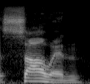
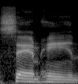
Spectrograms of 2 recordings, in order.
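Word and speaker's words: Samhain: Oh, we 100% did because I I corrected your um your your pronunciation of uh Sawin, which was mispronounced Sam Hayne in the movie Halloween.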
